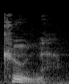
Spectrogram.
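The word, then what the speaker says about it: kun (כון): In the Hebrew word kun, it's spelt K-U-N, pronounced K-O-O-N.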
